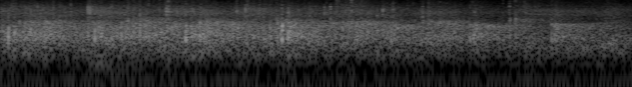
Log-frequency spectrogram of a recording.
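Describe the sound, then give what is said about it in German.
Applause from a Christian audience during a sermon, a steady wash of many hands clapping at fairly even loudness, dense and continuous with no voices standing out. “Das ist ein Applaus wert, hey.”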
